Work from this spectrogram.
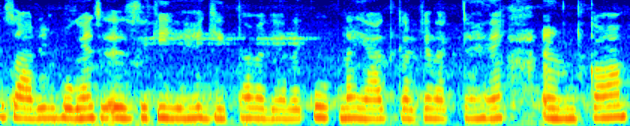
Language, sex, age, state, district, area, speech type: Urdu, female, 18-30, Uttar Pradesh, Gautam Buddha Nagar, urban, spontaneous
